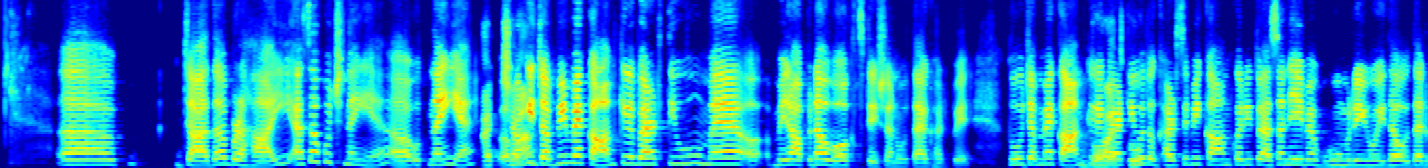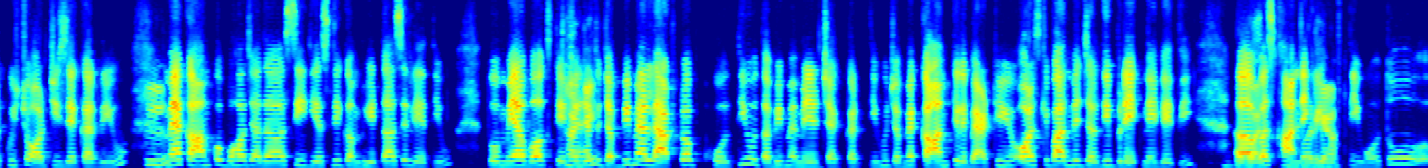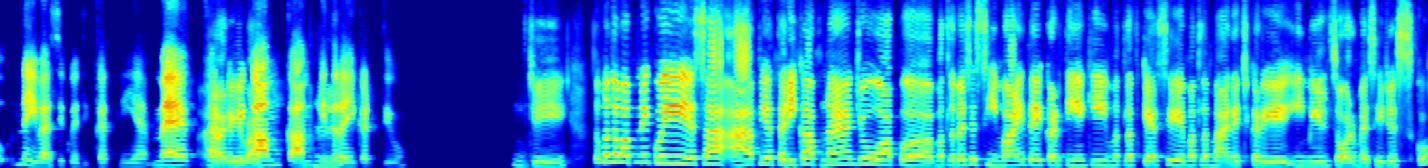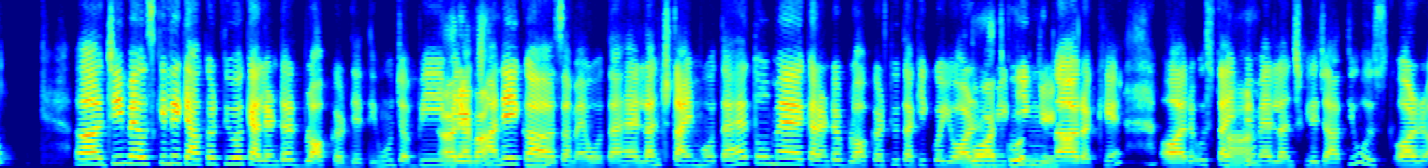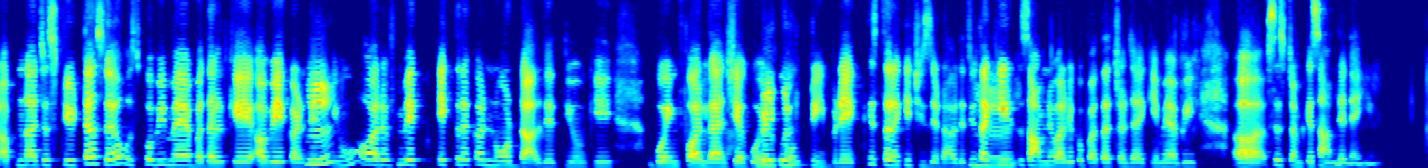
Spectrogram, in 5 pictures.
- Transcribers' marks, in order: in English: "वर्क़ स्टेशन"; in English: "सीरियसली"; in English: "वर्क़ स्टेशन"; in English: "चेक"; in English: "ब्रेक"; in English: "मैनेज"; in English: "ईमेल्स"; in English: "मैसेजेस"; in English: "कैलेंडर ब्लॉक"; in English: "लंच टाइम"; in English: "कैलेंडर ब्लॉक"; in English: "टाइम"; in English: "लंच"; in English: "स्टेटस"; in English: "अवे"; in English: "नोट"; in English: "गोइंग फ़ॉर लंच"; in English: "गोइंग फ़ॉर टी ब्रेक"; in English: "सिस्टम"
- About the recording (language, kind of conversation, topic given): Hindi, podcast, घर पर रहते हुए काम के ईमेल और संदेशों को आप कैसे नियंत्रित करते हैं?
